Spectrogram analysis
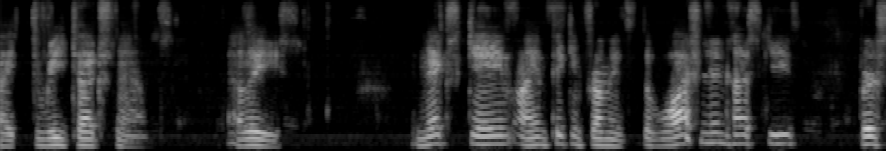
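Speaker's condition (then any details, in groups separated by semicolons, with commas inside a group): Cerebral palsy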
